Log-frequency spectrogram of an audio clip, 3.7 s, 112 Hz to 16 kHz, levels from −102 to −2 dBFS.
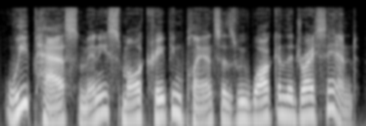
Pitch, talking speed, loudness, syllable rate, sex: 145 Hz, 215 wpm, -21 LUFS, 4.3 syllables/s, male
